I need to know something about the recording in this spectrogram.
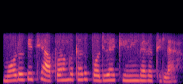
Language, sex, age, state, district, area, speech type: Odia, female, 18-30, Odisha, Ganjam, urban, conversation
